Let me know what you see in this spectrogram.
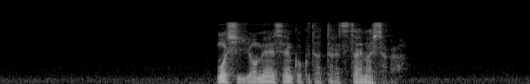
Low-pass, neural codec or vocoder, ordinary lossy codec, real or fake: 7.2 kHz; none; none; real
